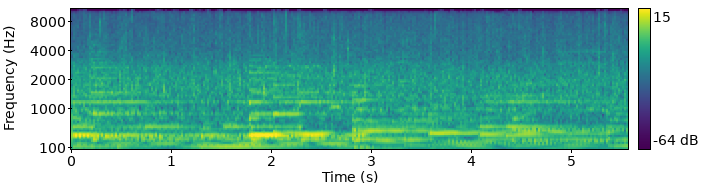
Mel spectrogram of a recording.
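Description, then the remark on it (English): A church audience applauds to encourage people coming forward to the altar, a steady, dense wash of clapping while sustained organ or keyboard chords play underneath, shifting harmony a couple of times; no one speaks. “And while they do that, we want to encourage them and cheer for them.”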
